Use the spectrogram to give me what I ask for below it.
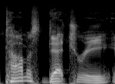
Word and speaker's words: Thomas Detry: my name's Thomas Detry, and here are five things about me." But everybody's calling him Detry. – Detry, yeah, the long E.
